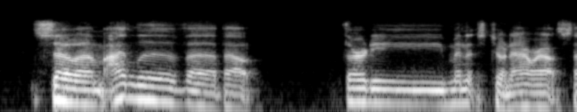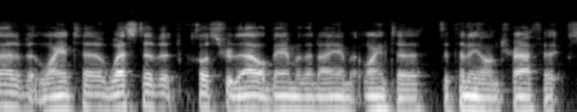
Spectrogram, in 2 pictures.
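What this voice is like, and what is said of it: Noticeable regional American accent. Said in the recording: “Lovely accent.”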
